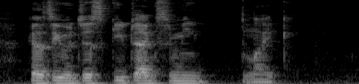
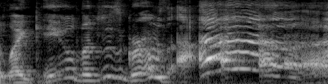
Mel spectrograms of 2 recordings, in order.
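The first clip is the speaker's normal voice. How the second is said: high laughing shriek of disgust; laughing squeal; 3 dB louder, much slower than usual. Real, not acted.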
